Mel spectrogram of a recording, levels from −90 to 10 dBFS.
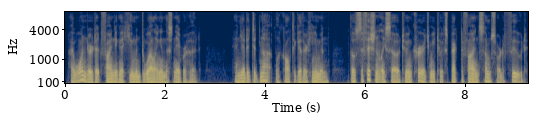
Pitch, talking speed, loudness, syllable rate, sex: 90 Hz, 205 wpm, -20 LUFS, 6.3 syllables/s, male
